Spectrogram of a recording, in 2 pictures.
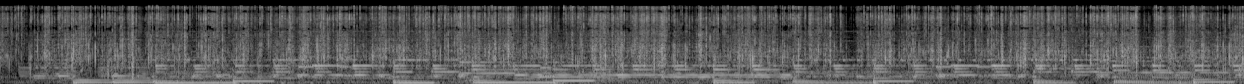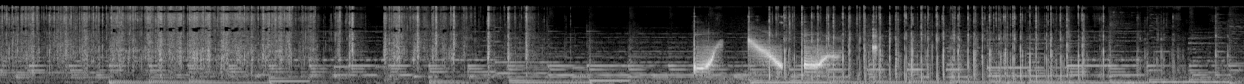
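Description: Crinkling and crackling of a clear plastic bag packed with small plastic beads as fingers squeeze and knead it, over background music with a steady stepping bass line. Shortly before the end a few quick whistle-like sound-effect swoops go up and down in pitch and are the loudest sounds.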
